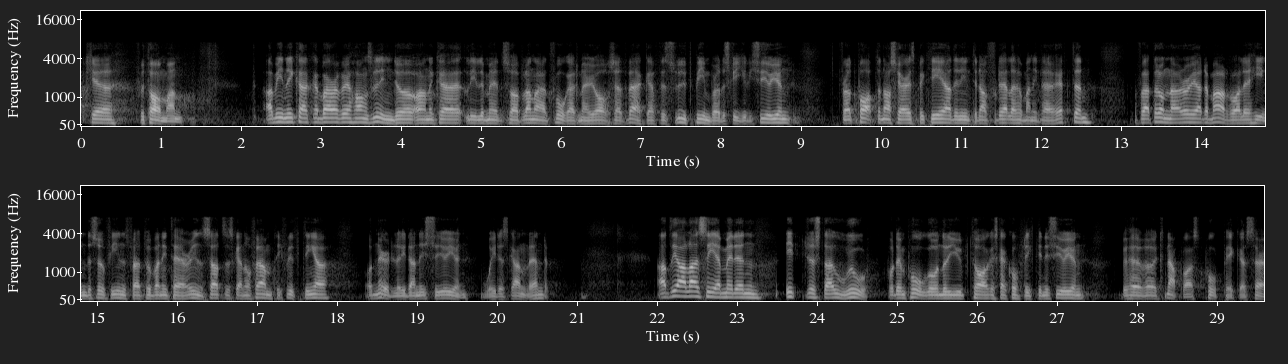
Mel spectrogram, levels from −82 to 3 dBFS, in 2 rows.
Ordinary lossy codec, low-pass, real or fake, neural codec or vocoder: none; 7.2 kHz; fake; codec, 16 kHz in and 24 kHz out, 0.9 kbps, LongCat-Audio-Codec, fine tuned four codebook decoder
